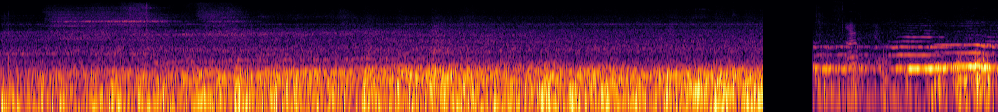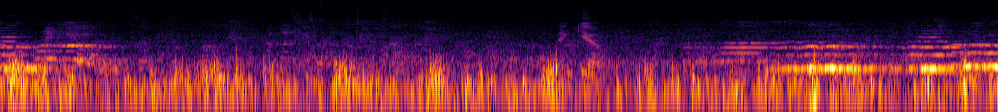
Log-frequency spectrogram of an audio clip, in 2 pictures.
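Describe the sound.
A New York subway train rumbles along, wheels squealing in high, wavering tones over a steady roar of rail noise, with a brief cut partway through and faint voices mixed in.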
